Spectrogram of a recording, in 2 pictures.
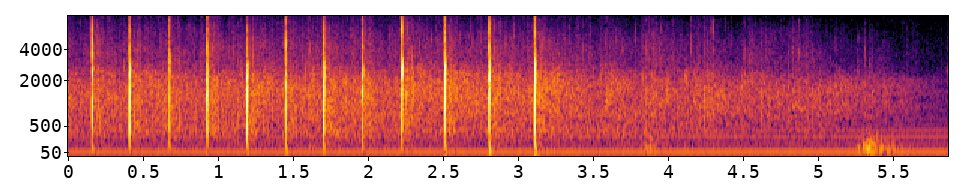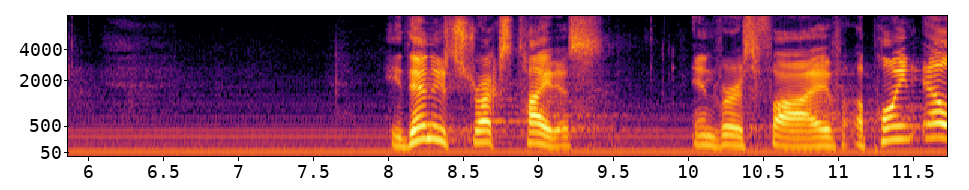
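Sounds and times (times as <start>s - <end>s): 
audience clapping: 0.0s - 6.1s
speech: 8.0s - 11.7s.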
